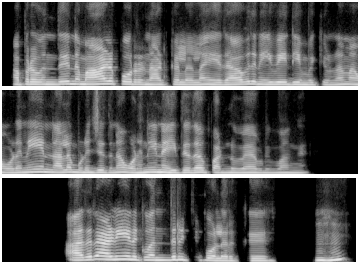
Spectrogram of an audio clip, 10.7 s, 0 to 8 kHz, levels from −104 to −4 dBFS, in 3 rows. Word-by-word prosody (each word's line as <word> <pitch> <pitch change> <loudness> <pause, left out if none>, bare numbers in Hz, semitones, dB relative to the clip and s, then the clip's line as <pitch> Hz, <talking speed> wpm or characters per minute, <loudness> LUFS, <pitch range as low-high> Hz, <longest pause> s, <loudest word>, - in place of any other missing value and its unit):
அப்புறம் 215 +1 0
வந்து 210 +2 -1
இந்த 235 - +1
மாலை 245 +4 +5
போட்ற 225 -3 0
நாட்கள்லாம் 195 0 -2
ஏதாவது 205 +4 0
நெய்வேத்தியம் 205 -1 0
வைக்கணும்னா 190 +2 -6
நான் 200 -2 -2
உடனே 200 +5 -1
என்னால 215 -1 0
முடிஞ்சுதுனா 200 +1 -2
உடனே 200 +4 0
நான் 195 -2 +3
இததான் 200 +1 -1
பண்ணுவேன். 185 -1 -2
அப்படிம்பாங்க. 170 -1 -6 1.4
அதனாலே 290 +4 +5
எனக்கு 245 -4 0
வந்துருச்சு 230 0 -1
போல 195 -2 +2
இருக்கு. 185 +2 -4 0.6
ம்ஹ்ம். 235 +8 +2
205 Hz, 135 wpm, -23 LUFS, 190-225 Hz, 1.4 s, மாலை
